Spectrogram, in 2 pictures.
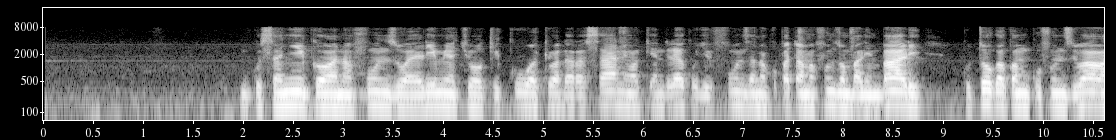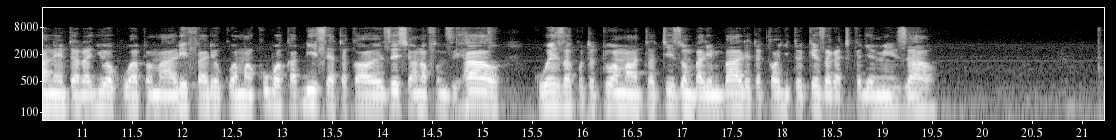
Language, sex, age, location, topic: Swahili, male, 25-35, Dar es Salaam, education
